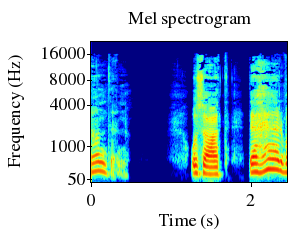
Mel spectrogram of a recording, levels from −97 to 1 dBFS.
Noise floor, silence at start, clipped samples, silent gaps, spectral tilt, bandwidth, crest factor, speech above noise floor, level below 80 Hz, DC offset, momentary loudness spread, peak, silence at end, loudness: -71 dBFS; 0 s; under 0.1%; none; -4.5 dB/octave; 16 kHz; 18 dB; 56 dB; -68 dBFS; under 0.1%; 14 LU; 0 dBFS; 0 s; -16 LUFS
